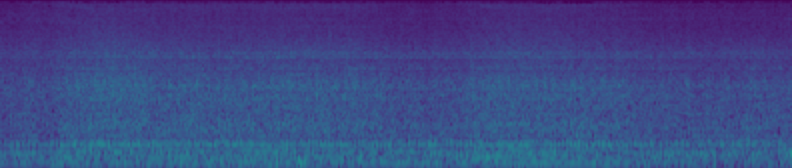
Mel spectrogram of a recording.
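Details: Engine idling after head gasket replacement: slightly uneven, unsteady beat with a hiss on top; rough idle, owner suspects a vacuum leak, cause not confirmed.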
